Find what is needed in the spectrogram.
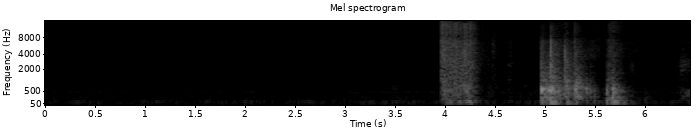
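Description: Near silence with a faint steady hum for about four seconds, then a brief burst of noise and, a second later, a longer patchy burst of noise.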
